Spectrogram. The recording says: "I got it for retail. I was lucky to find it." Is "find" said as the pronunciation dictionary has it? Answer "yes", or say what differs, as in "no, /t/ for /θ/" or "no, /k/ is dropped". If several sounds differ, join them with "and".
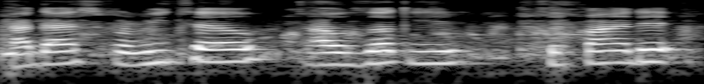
yes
